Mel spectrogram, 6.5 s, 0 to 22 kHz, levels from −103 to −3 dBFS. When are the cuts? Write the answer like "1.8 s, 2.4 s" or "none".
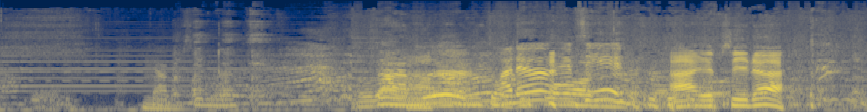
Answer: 2.7 s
